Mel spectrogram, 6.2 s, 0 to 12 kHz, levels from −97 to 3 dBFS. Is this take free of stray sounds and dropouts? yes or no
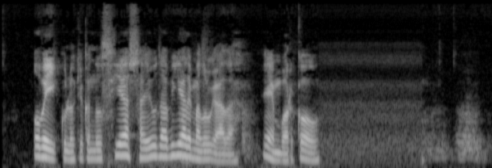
yes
